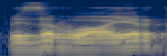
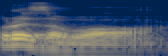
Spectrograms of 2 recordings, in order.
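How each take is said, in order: First: The ending is said as two syllables, 'vay-ar'. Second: The ending is said as one syllable, 'var'. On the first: The speaker calls it wrong. "దీన్ని పలకాల్సింది రిజర్వాయర్ కాదు" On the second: The speaker calls it right. "దీన్ని పలకాల్సింది"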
